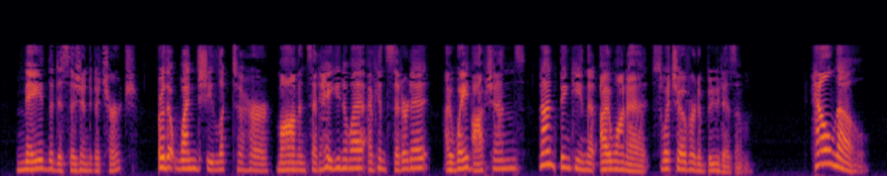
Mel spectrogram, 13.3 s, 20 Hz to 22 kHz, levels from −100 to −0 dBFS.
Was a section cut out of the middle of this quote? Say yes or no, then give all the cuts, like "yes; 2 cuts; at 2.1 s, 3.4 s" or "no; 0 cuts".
yes; 6 cuts; at 1.4 s, 3.0 s, 3.5 s, 5.6 s, 7.0 s, 8.1 s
